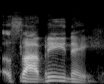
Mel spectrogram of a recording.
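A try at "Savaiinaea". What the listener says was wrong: I think you might be bleeding a syllable out or two. Savalanie?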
